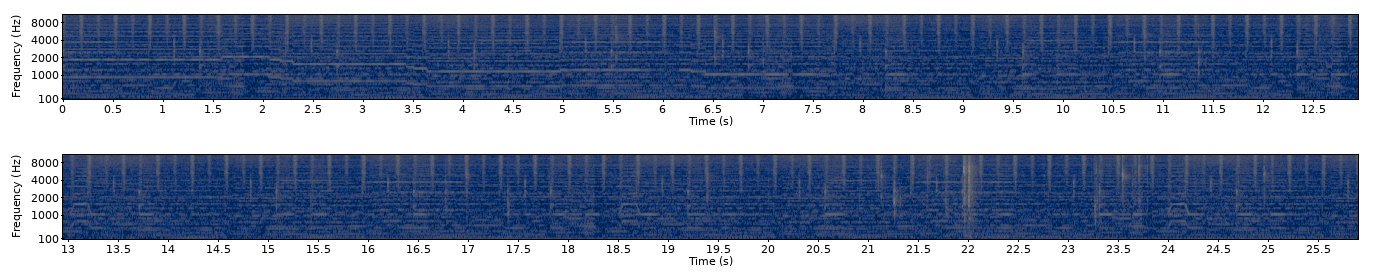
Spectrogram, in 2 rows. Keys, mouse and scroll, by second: 22.0 space, 22.7 click, 23.1 space, 23.5-25.9 drag.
